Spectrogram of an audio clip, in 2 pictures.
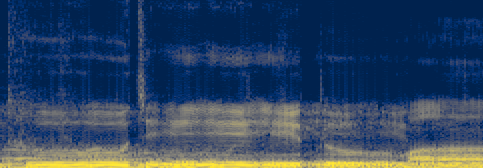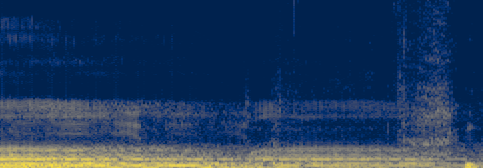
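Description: Bangla Islamic gojol: voices singing long held notes between lyric lines over a steady low drone, with no drums. It grows slowly quieter toward the end, just before the next line begins.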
